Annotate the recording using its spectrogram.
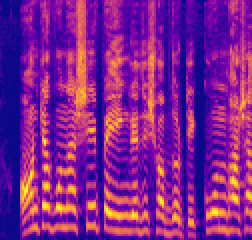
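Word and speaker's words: entrepreneurship: করে থাকি বা আমি ছোটকালে উচ্চারণ করতাম যে এন্টারপ্রেনারশিপ ওকে এটার উচ্চারণ কিন্তু অন্ট্রপ্রেনারশিপ তো ইংরেজি শব্দ অন্ট্রপ্রেনারশিপের বাংলা পরিভাষা হচ্ছে উদ্যোগ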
